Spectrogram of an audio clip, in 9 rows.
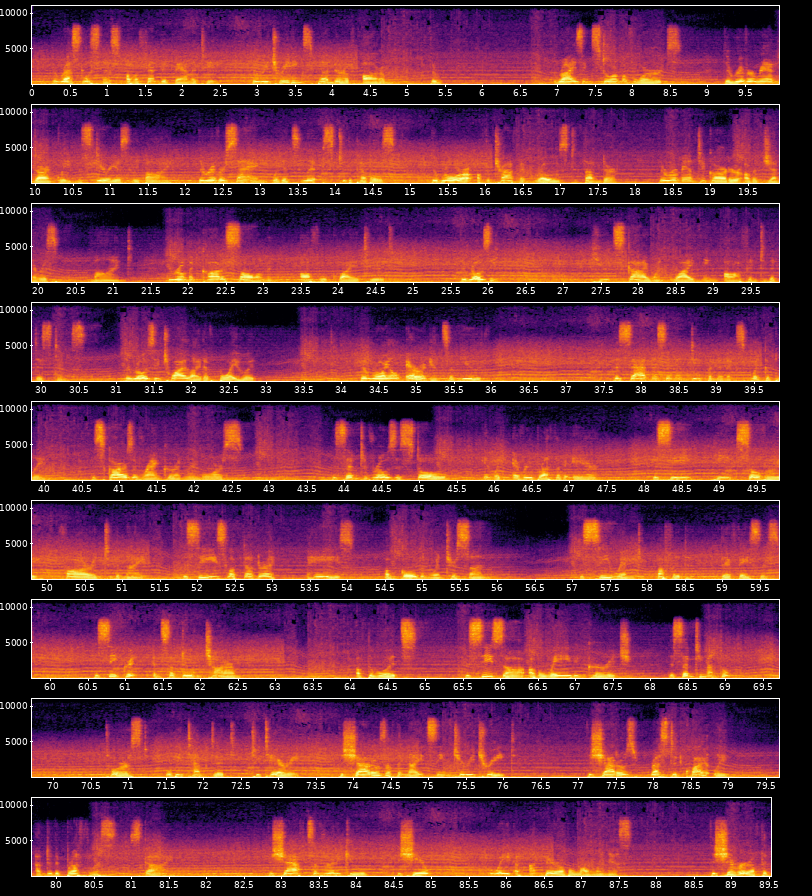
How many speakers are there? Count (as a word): one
